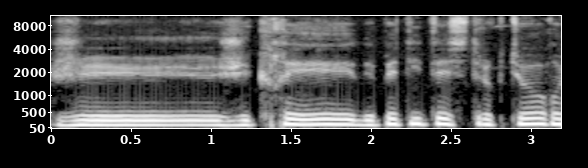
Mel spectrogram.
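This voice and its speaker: The tone is dark and mellow, with fairly even intonation. The sound is dry and close, with no echo. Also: man. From Spain, Barcelona region (Catalonia). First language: Spanish or Catalan (speaking French). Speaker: clown. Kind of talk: interview. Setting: outdoors in a forest. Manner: hesitant, with fillers.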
